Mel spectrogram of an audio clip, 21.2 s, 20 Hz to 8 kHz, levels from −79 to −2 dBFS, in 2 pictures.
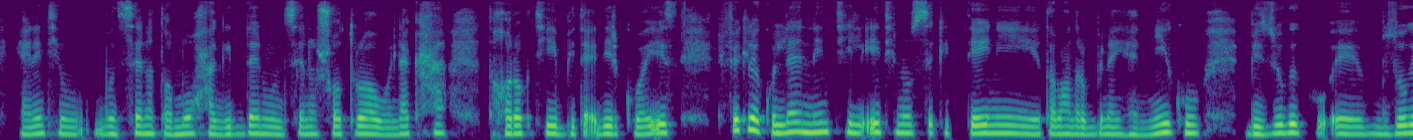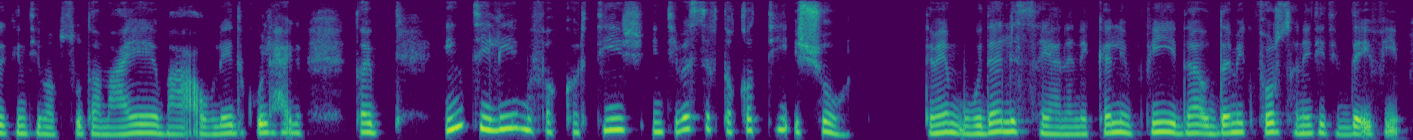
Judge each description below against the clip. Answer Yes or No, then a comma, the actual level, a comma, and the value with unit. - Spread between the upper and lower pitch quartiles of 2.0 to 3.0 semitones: No, average, 3.6 semitones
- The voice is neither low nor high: Yes, medium, 170 Hz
